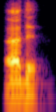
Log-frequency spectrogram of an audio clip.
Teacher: Donc c'est ça le qalqala, le fait que ça rebondisse.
